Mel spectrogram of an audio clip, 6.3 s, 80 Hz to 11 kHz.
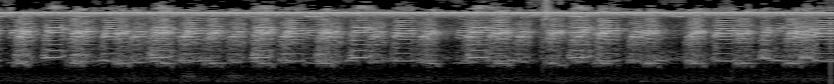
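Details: A June night chorus of green tree frogs, Hyla cinerea, at Headquarters Pond in SMNWR, 2021: a continuous mass of quick, clanking, nasal calls overlapping with no pauses, a thin steady high insect-like whine above.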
